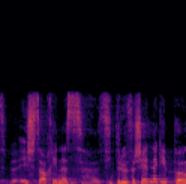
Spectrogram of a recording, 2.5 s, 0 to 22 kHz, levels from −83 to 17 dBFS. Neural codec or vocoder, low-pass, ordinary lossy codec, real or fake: none; 10.8 kHz; none; real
